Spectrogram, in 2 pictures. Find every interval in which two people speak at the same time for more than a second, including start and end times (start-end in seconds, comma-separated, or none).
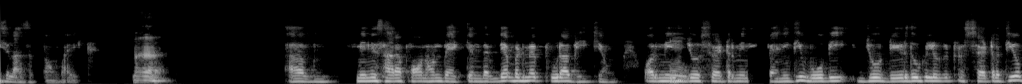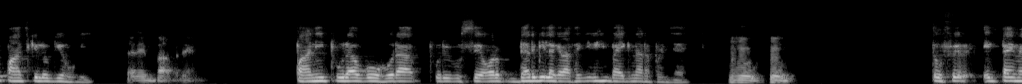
none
